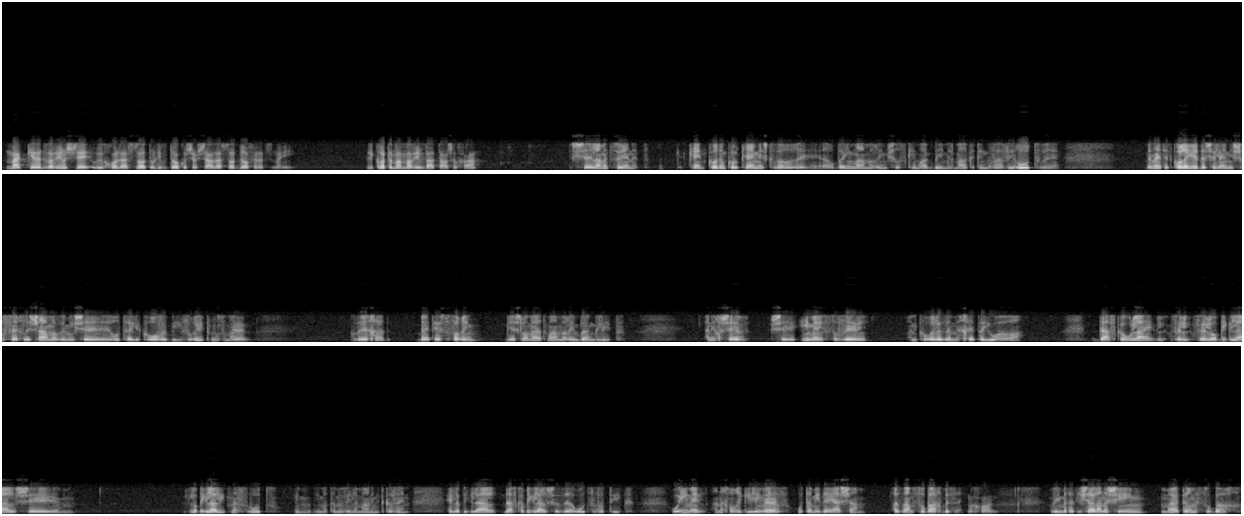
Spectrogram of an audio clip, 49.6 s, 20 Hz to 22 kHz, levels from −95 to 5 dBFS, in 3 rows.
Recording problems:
phone-call audio; nothing above 3.5 kHz

